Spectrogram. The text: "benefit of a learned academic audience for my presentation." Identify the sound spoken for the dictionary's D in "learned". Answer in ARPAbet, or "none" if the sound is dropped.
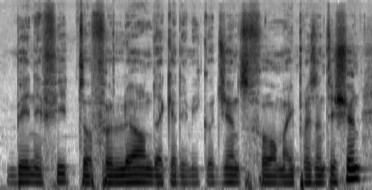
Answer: D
